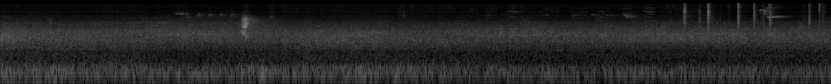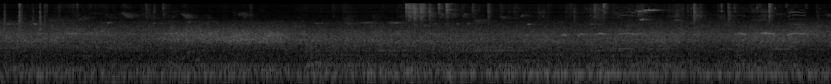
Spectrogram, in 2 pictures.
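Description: Small puppies yip and squeak softly.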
